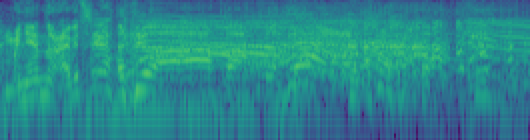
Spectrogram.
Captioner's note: cheering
